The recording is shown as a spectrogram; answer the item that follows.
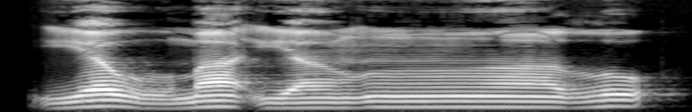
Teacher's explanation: ینظو نون ساکن کے بعد وا ہے بغیر تشدید والا ہے اخفا ہوگا نون کی آواز کو ناک میں چھپائیں گے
